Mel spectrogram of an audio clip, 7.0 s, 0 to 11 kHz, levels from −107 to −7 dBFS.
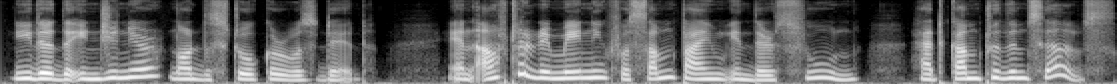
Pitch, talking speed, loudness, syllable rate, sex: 225 Hz, 180 wpm, -19 LUFS, 5.1 syllables/s, female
